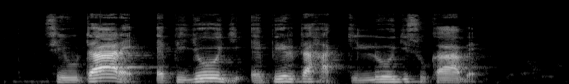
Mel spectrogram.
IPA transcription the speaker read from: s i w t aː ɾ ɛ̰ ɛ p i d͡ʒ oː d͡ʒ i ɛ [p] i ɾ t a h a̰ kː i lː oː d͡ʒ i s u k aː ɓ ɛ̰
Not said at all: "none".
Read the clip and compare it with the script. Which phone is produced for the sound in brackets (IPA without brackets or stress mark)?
p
